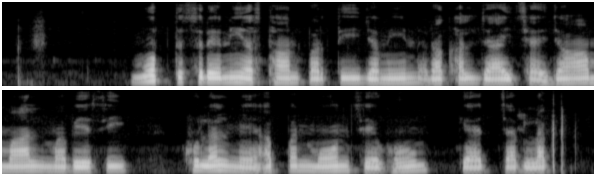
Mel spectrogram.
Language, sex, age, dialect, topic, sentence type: Magahi, male, 46-50, Western, agriculture, statement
